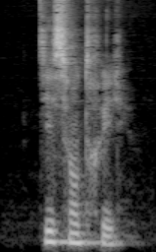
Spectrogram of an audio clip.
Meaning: dysentery
- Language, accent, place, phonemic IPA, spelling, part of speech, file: French, France, Paris, /di.sɑ̃.tʁi/, dysenterie, noun, LL-Q150 (fra)-dysenterie.wav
